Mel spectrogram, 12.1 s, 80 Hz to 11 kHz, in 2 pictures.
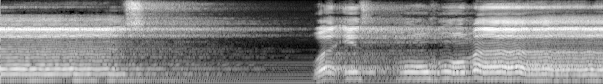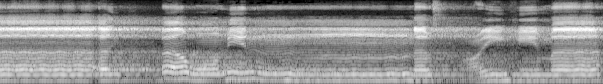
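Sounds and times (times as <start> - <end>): man reciting melodically: 0.0 - 2.2, 3.1 - 12.0.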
